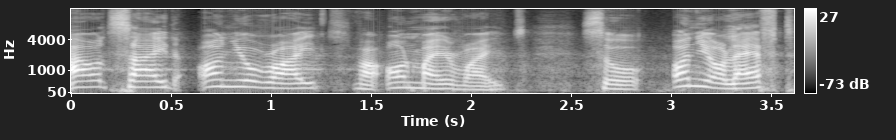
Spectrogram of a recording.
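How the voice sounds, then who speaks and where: A raised, projected voice with a French accent and a bright, sharp tone rides lively intonation, recorded dry and close with no echo. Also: woman. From France. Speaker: UX researcher, conference speaker. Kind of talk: conference talk. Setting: stage with audience.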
